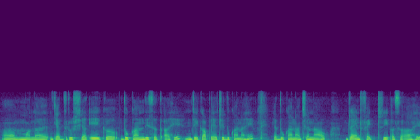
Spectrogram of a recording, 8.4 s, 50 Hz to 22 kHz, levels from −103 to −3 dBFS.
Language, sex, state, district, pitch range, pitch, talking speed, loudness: Marathi, female, Maharashtra, Aurangabad, 205-225 Hz, 215 Hz, 140 wpm, -28 LUFS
